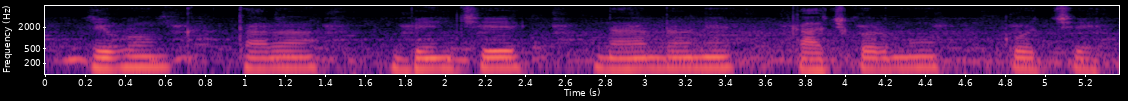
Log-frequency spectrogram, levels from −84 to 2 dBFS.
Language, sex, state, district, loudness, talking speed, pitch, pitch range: Bengali, male, West Bengal, Kolkata, -33 LUFS, 90 wpm, 145 Hz, 140-150 Hz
